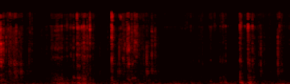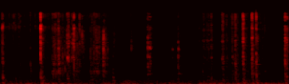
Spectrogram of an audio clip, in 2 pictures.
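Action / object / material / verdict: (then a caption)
scrape / bar of laundry soap / soap / none. A solid, tan, rectangular bar of laundry soap is held in the hand and shaved with a utility knife blade, so dry, crumbly flakes fall off. The result is quiet, bright, crackly scraping and crunching in short bursts and longer strokes, with very little low end.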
